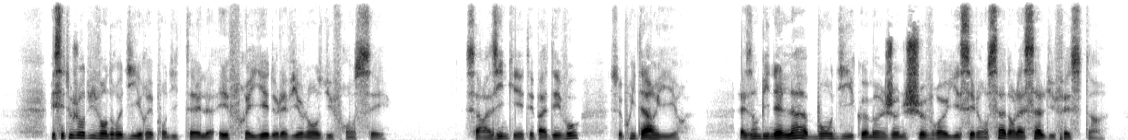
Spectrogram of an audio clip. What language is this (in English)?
French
